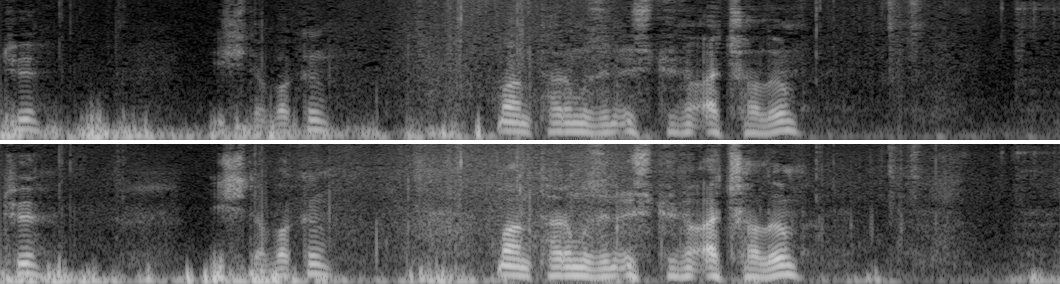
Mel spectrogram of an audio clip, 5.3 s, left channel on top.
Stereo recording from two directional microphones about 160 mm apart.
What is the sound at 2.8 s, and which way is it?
Speech, 5° left (ahead or behind).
